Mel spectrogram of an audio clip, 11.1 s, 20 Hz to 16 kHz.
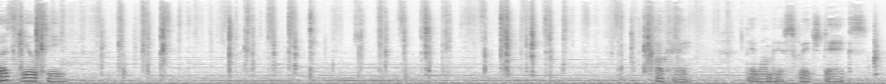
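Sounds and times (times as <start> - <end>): cards being shuffled: 0.0 - 8.8
soft background music: 0.0 - 11.0.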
